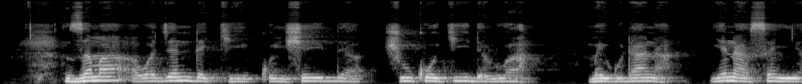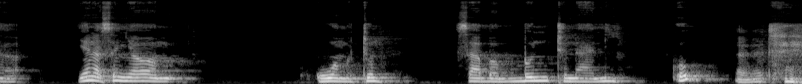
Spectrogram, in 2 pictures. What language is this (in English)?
Hausa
